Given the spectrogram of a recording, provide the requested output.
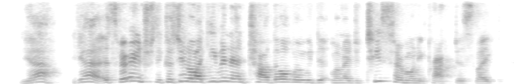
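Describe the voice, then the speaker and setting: This woman has an American accent and a fairly high pitch that swings very widely. Her tone is animated and her pace very fast. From US, Japanese American community. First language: Japanese. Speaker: Reiki teacher. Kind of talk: interview. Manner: animated, many fillers.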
